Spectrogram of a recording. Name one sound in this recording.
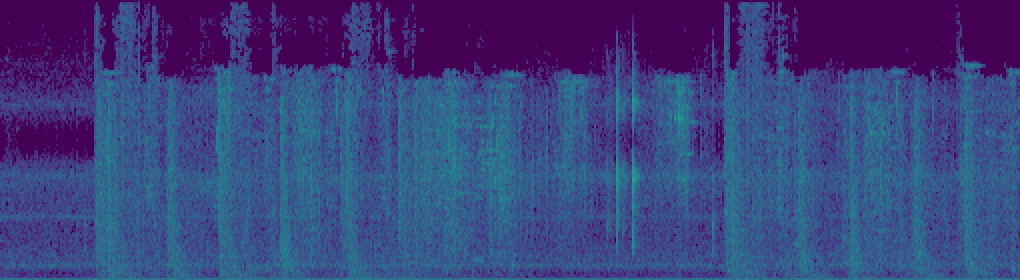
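A pickaxe strikes metal in repeated clanging blows.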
